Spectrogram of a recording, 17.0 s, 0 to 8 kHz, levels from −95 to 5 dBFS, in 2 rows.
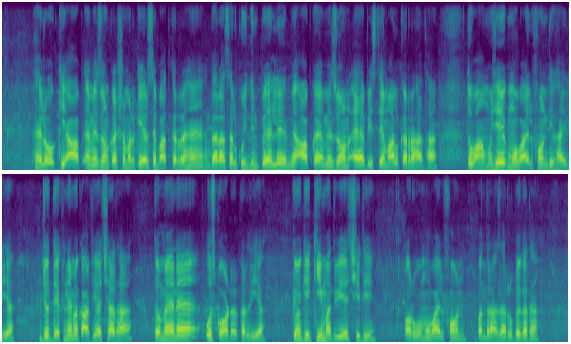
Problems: background sounds at intervals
